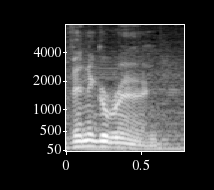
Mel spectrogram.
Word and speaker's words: vinegaroon: So it's spelled vinegar, but then O-O-N. Yeah. Vinegaroon.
